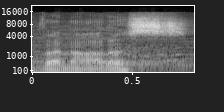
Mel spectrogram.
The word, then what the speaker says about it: Banaras: ended up going to banaras which is a place in india sometimes pronounced as vanaras which is a place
